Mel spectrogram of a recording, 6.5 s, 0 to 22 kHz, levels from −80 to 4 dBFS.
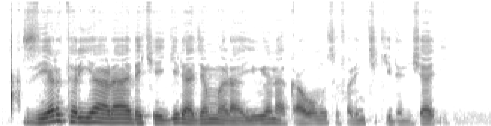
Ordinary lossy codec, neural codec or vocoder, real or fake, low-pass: none; none; real; none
